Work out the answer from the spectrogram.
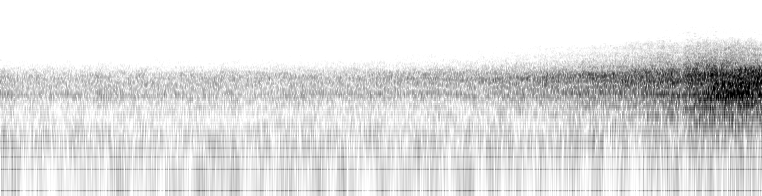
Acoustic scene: street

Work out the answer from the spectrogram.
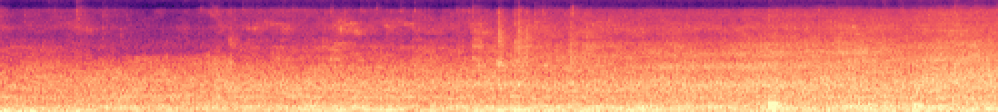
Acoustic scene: residential area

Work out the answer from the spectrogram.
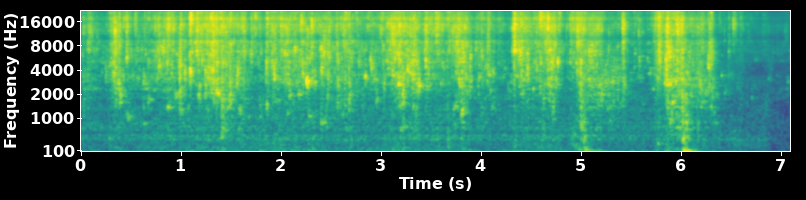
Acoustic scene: kitchen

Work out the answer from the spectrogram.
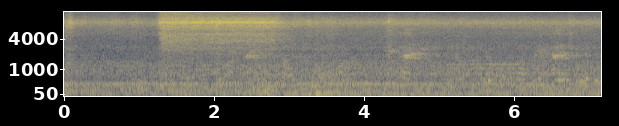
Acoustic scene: subway train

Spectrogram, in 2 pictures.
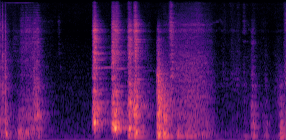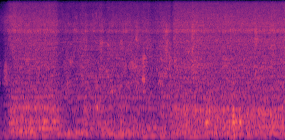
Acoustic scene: kitchen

